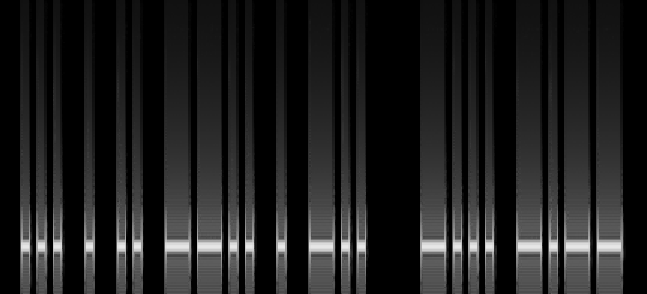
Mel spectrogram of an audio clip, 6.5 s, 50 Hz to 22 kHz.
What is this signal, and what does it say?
Morse code, heard as a keyed tone, about 15 wpm, 700 Hz. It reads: SEIZED BY
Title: Pangram Challenge v2 - 15wpm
